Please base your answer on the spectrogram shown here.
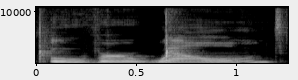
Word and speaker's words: overwhelmed: Or overwhelmed, which is 3 syllables, overwhelmed. And we have WH is really pronounced these days like W.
